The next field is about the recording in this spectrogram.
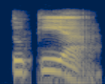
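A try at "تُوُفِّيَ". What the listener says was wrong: Fa. Pakai fa, Bu, bukan kof. Fa. Ya, Tufia.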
